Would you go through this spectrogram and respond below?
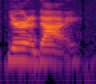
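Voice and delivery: usual speaking voice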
